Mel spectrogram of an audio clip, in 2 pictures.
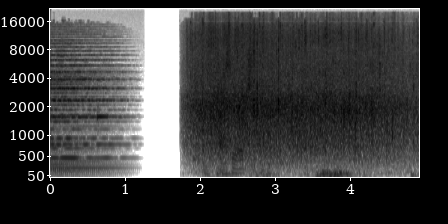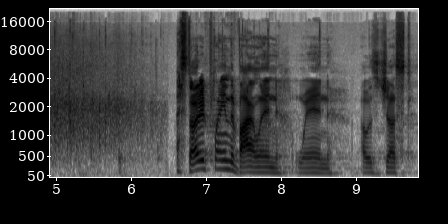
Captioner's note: applause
